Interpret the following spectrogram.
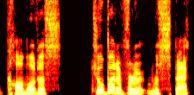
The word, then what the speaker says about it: Commodus: Commandus, whatever his name is. Commodus. Commandus. See, they pronounce. I see Commandus, but it's pronounced something different.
